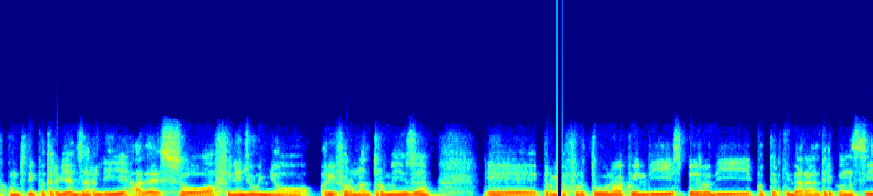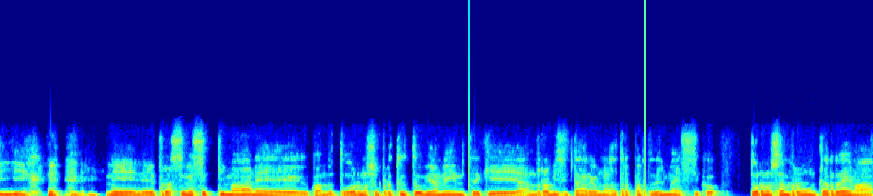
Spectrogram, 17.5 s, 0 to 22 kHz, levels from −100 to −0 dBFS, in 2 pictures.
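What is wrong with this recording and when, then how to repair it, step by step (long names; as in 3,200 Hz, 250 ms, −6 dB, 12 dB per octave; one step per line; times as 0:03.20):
0:05.57–0:05.62: drop-out 53 ms
0:13.42: click −14 dBFS
0:15.18: click −8 dBFS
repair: click removal
repair the gap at 0:05.57, 53 ms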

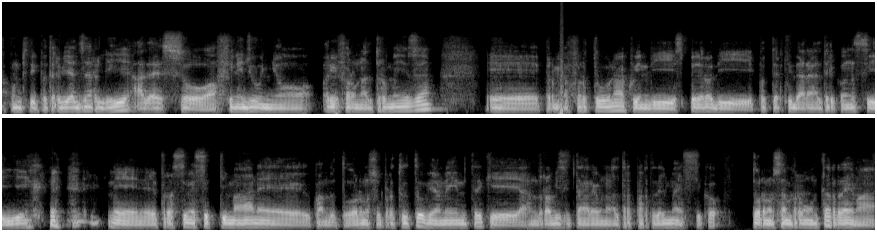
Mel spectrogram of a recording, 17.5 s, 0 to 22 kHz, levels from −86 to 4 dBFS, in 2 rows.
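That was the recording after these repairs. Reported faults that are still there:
none of them is left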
